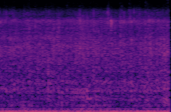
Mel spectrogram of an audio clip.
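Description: Lamb shank sautéing in a pan, a continuous dense sizzle and spatter held at an even level throughout, close and unbroken, with no one speaking.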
